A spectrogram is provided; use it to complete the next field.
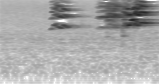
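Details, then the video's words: Australian Rainbow Lorikeets giving two short, harsh, high screeches, the second longer and more grating, in a quiet setting. "Australian Rainbow Lorikeets"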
